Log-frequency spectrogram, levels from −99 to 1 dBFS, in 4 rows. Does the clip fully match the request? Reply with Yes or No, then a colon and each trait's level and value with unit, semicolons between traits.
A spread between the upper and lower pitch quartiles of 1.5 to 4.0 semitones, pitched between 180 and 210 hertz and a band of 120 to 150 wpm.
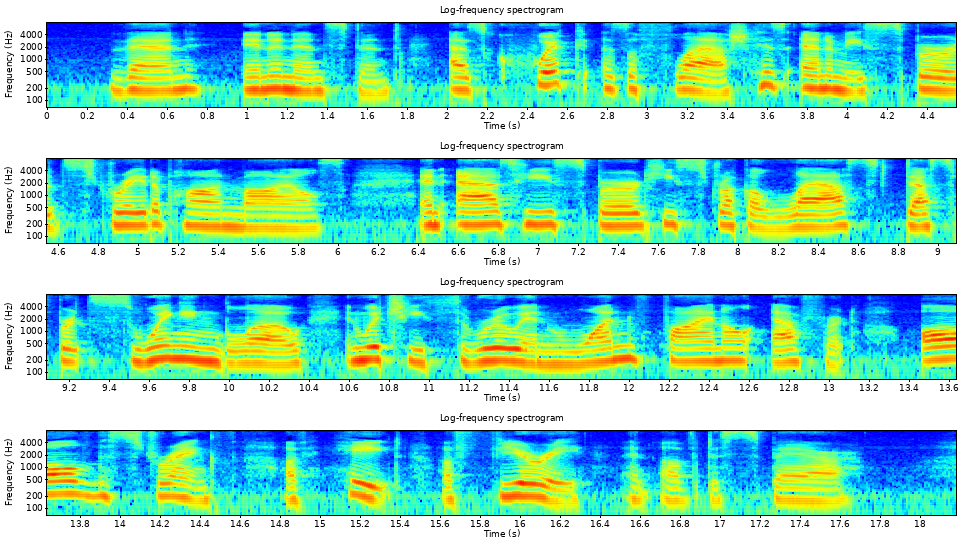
Yes: average, 2.9 semitones; medium, 185 Hz; average, 145 wpm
